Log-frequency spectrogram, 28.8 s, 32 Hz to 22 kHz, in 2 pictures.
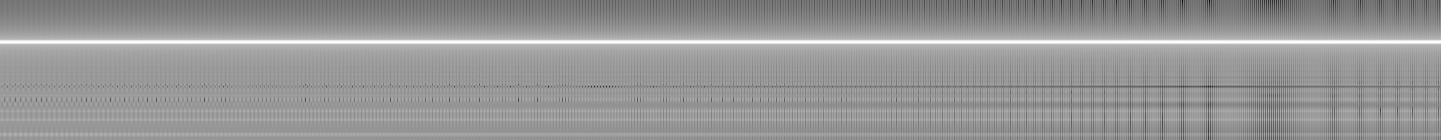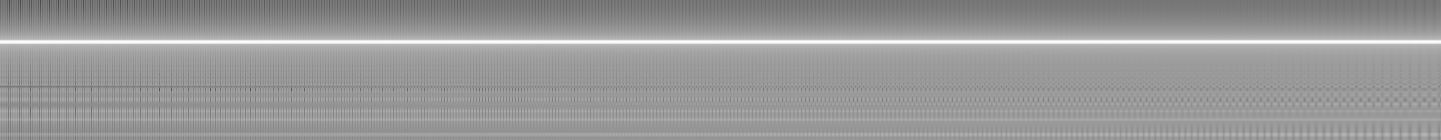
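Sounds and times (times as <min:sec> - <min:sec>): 
logarithmic sine wave sweep: 0:00.0 - 0:28.8.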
